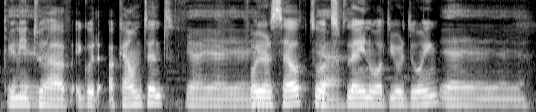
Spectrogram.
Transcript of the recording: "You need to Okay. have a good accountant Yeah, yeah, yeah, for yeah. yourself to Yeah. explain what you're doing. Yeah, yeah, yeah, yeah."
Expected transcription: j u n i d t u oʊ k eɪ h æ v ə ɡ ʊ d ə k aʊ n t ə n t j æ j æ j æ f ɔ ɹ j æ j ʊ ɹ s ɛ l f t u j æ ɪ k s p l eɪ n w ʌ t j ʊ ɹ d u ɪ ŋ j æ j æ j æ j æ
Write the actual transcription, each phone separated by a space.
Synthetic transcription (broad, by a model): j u n i d t u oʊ h æ v ə ɡ ʊ d ə k aʊ n t ə n t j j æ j f ɔ ɹ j j ʊ ɹ s ɛ l f t u ɪ k s p l eɪ n w ʌ t j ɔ ɹ d u ɪ ŋ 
